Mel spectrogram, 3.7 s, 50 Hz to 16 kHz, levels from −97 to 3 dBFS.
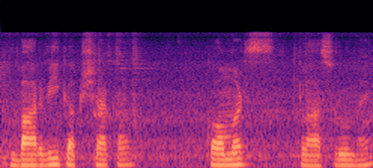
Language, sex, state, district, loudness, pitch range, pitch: Hindi, male, Maharashtra, Mumbai Suburban, -20 LUFS, 115-130 Hz, 120 Hz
